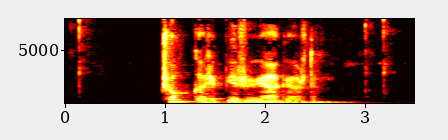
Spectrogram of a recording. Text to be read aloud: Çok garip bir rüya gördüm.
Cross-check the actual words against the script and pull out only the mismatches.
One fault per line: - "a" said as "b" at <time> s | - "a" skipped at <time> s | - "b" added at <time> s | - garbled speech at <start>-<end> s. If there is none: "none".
none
